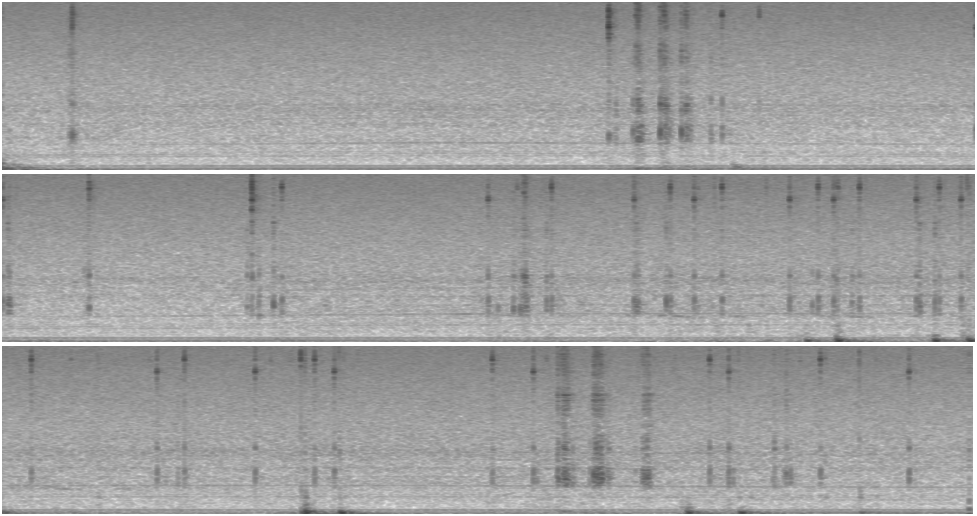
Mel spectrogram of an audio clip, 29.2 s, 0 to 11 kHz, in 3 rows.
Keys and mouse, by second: 0.8-4.1 drag, 6.4-8.3 middle drag, 8.6 middle click, 10.7-12.6 drag.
